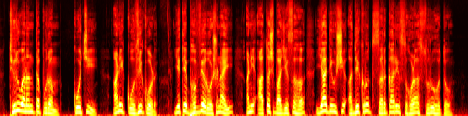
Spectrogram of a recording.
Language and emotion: Marathi, neutral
